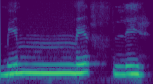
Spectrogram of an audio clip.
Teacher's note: नून की आवाज़ मीम की आवाज़ को मिक्स कर देना है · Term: इदग़ाम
